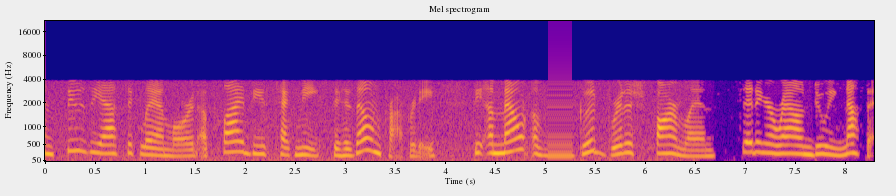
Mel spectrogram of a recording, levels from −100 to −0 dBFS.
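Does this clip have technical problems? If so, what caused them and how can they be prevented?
Yes, two problems. From 5.04 to 5.28 s there's a system hang loop: the machine or audio driver stalled while the sound hardware kept replaying the same 20 ms stretch of its ring buffer, twelve times over. A loop that short repeats at 50 Hz, so instead of a stutter you hear a flat, steady buzz in place of the speech. To prevent it, keep the audio thread at real-time priority and away from blocking work so the driver never starves.

From 6.54 s to the end there's overdone noise removal. The room noise sits about 18 dB under the speech, and a noise reducer set too hard is cutting individual frequency bands whenever they drop near its noise estimate. That leaves the gaps almost silent with little twinkling specks, and the quieter parts of the voice get cut along with the noise. To prevent it, dial back the reduction amount so some natural room noise remains.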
